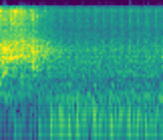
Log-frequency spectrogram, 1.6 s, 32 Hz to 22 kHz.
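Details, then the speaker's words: 2010 Suzuki Access scooter after replacing worn carbon brushes in the self-start DC motor, which had a tik-tik no-start problem: starter spins briefly, then the engine catches into a steady, even putter, a clean electric start. "गाड़ी बिल्कुल ठीक से start हो जाएगी। देखो, मैं तुम्हें एक बार फिर दिखाऊंगा कि यह कैसे शुरू होता है।"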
